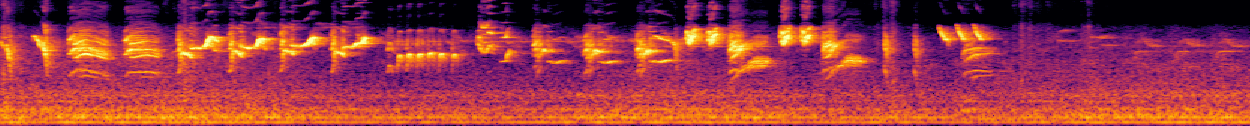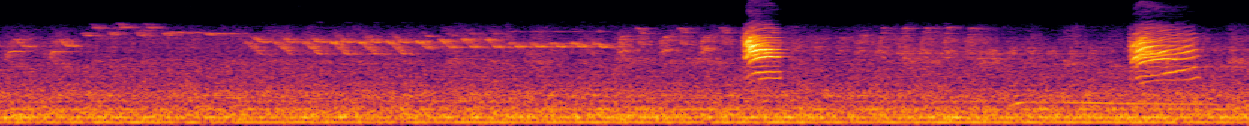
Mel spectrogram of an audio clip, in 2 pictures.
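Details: Red siskin agitated on hearing a played recording: a rapid burst of high twittering and buzzy trills for about five seconds, then near silence with two brief high chirps later.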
